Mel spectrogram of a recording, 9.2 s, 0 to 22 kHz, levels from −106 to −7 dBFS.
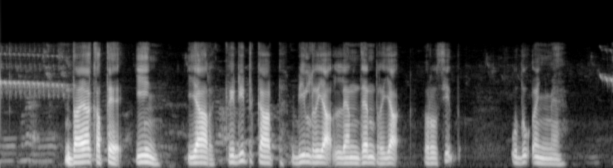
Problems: background sounds at intervals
